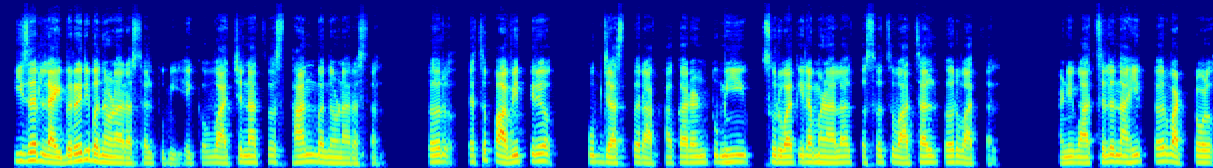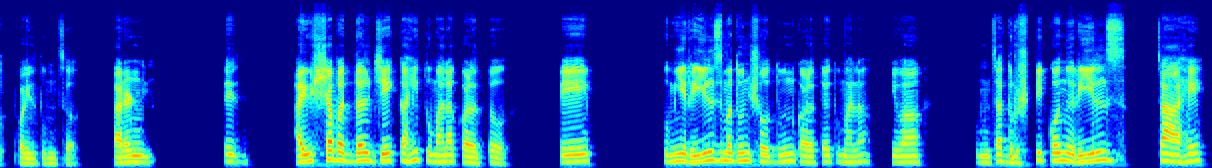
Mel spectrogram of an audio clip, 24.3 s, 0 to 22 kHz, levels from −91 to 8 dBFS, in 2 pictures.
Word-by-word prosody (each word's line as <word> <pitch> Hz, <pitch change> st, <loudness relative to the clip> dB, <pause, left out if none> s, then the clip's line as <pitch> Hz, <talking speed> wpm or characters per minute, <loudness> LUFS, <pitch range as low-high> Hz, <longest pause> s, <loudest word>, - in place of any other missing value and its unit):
ती 175 Hz, -, -1 dB
जर 195 Hz, +2 st, +6 dB
लायब्ररी 155 Hz, +5 st, +6 dB
बनवणार 145 Hz, -8 st, +2 dB
असाल 125 Hz, +1 st, -5 dB
तुम्ही. 115 Hz, -3 st, -14 dB
एक 125 Hz, +2 st, -12 dB
वाचनाचं 145 Hz, +3 st, -2 dB
स्थान 150 Hz, +2 st, 0 dB
बनवणार 130 Hz, -3 st, -2 dB
असाल, 120 Hz, -, -11 dB, 0.5 s
तर 160 Hz, +1 st, 0 dB
त्याचं 155 Hz, +4 st, -9 dB
पावित्र्य 160 Hz, +5 st, +4 dB, 0.4 s
खूप 155 Hz, -1 st, -7 dB
जास्त 135 Hz, 0 st, -1 dB
राखा 135 Hz, -1 st, -3 dB
कारण 145 Hz, 0 st, 0 dB
तुम्ही 150 Hz, +2 st, 0 dB, 0.2 s
सुरुवातीला 145 Hz, 0 st, +2 dB
म्हणालात 140 Hz, 0 st, 0 dB
तसंच, 145 Hz, +2 st, -9 dB
"वाचाल 145 Hz, +2 st, 0 dB
तर 145 Hz, +1 st, -1 dB
वाचाल." 140 Hz, -, -4 dB, 0.6 s
आणि 135 Hz, +2 st, -1 dB
वाचलं 140 Hz, +4 st, 0 dB
नाही 150 Hz, +1 st, +2 dB, 0.2 s
तर 165 Hz, +1 st, 0 dB
वाटोळं 145 Hz, -3 st, 0 dB, 0.2 s
होईल 120 Hz, -1 st, -4 dB
तुमचं 120 Hz, -2 st, -11 dB, 0.4 s
कारण 145 Hz, +2 st, +2 dB, 0.8 s
ते 170 Hz, -, -2 dB, 0.7 s
आयुष्याबद्दल 185 Hz, +2 st, +5 dB
जे 175 Hz, +2 st, +5 dB
काही 180 Hz, +3 st, 0 dB
तुम्हाला 160 Hz, -2 st, -1 dB
कळतं, 135 Hz, -2 st, -2 dB, 0.6 s
ते 160 Hz, +2 st, +3 dB, 0.8 s
तुम्ही 170 Hz, +2 st, +2 dB
रील्समधून 185 Hz, +3 st, +2 dB
शोधून 160 Hz, +1 st, -3 dB
कळतंय 150 Hz, -1 st, -4 dB
तुम्हाला 155 Hz, 0 st, -7 dB, 0.2 s
किंवा 145 Hz, 0 st, -2 dB
तुमचा 145 Hz, +1 st, -9 dB
दृष्टिकोन 185 Hz, +6 st, -1 dB
रील्सचा 180 Hz, +3 st, +1 dB
आहे 165 Hz, +3 st, +1 dB
150 Hz, 125 wpm, -24 LUFS, 140-165 Hz, 0.8 s, जर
